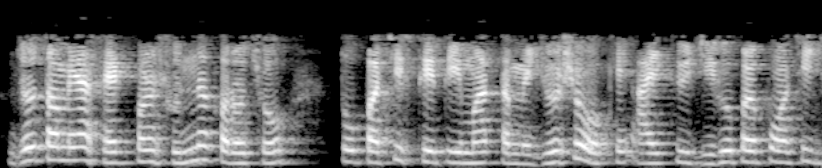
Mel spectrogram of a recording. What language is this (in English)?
Gujarati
